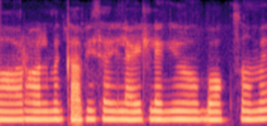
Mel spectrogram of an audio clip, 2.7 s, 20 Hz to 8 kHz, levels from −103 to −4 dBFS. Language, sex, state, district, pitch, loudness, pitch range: Hindi, female, Himachal Pradesh, Shimla, 190 Hz, -17 LUFS, 190-195 Hz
